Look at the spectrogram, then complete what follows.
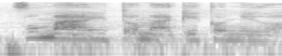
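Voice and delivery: put-on raspy whispered drunk voice; raspy drunk aunt. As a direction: rasp it out like a tipsy aunt. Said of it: "empezaba a hablar rasposo".

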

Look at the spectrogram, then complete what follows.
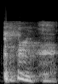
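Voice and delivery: rough throat clear. Real, not acted. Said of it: "as I choke to death".

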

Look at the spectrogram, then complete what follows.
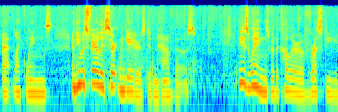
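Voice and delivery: calm, measured reading aloud; story narration. A narrator's reading. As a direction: read it like a storyteller. Author reads her story aloud.

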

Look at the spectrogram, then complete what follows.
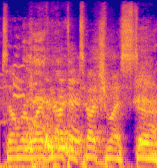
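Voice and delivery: laughing through fake dying words; giggling, hammed-up deathbed wish; laughing mock last words.

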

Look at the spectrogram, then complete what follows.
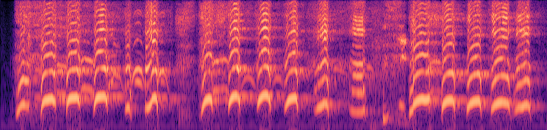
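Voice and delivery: huge high-pitched cackling laugh; maniacal laugh. Shown as a demonstration. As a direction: shriek with wild villain laughter. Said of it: "you like that one better?".

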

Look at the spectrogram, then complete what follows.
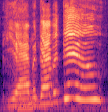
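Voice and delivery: Fred Flintstone catchphrase. Retold or imitated. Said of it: "él lo decía más hombrecito".

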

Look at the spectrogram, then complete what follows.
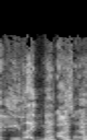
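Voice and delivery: ordinary talk

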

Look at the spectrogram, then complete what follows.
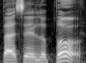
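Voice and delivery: slow, showy schoolboy French; hammy French accent. Pretend. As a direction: show off your French, hamming it up. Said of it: "show us all your French".

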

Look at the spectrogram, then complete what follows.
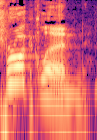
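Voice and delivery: New York accent. Shown as a demonstration. Proving his accent to the hosts, New York accent. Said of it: "that was close".

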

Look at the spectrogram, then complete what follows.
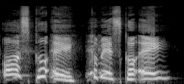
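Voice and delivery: high, loud call to a pet dog. Pretend. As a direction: coax the dog over like a pet owner. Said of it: "he's now turned into a dog".

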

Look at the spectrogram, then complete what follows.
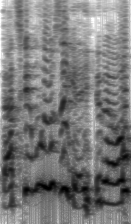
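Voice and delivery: high, loud and fast, breaking into a laugh. Real, not acted. Wife amused at how her husband loses it, laughing. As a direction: burst out laughing through the words.

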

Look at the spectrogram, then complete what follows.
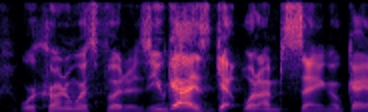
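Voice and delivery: slightly slurred speech; slurred words. Real, not acted. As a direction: let the words slur together a bit. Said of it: "I'm slurring my words a little bit".

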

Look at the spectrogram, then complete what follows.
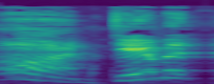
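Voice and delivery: high, loud hammed-up curse; mock frustrated cop. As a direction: play the cop fuming he was fooled. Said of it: "he's like".

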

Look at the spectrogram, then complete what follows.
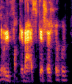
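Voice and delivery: sneering mock voice of a troll; mocking Chase. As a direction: ham up the petty online troll. Chase's DMs to his followers.

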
